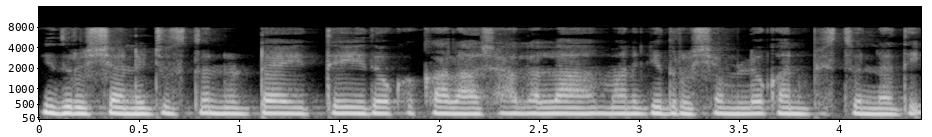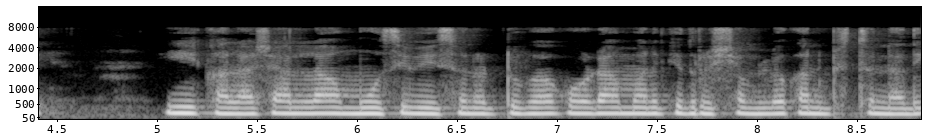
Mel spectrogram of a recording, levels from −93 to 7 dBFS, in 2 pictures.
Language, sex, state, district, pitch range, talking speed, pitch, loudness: Telugu, female, Andhra Pradesh, Krishna, 190-200 Hz, 120 wpm, 195 Hz, -13 LUFS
